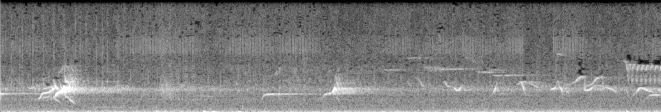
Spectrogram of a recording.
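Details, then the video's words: Northern Bobwhite calling on a farm in north-central Missouri: two bright, upslurred whistles about three seconds apart, over soft rural background noise and faint chirps from other birds. "Whistling quail"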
